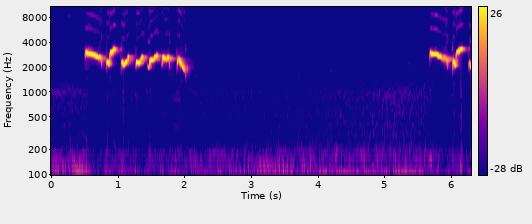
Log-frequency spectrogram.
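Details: Orange-headed thrush, locally anis merah, in morning song at Kubutambahan, Singaraja, Bali; a fast stuttering phrase of bright whistled notes lasting about one and a half seconds, a long quiet gap, then another phrase begins.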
